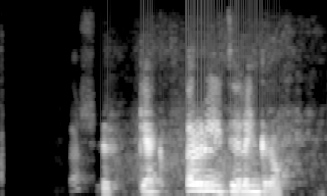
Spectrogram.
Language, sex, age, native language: Icelandic, male, 10, Icelandic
